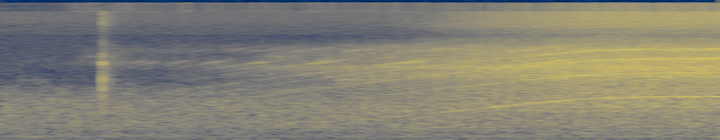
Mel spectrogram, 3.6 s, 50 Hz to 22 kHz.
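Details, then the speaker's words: Game Changer RC cooling fan on an RC car, powered on 3S: thin whine climbs smoothly over a few seconds into a strong jet-like rush, no rattle or tick; healthy fan spool-up. "Dude, listen to this fan. I don't know if you heard it. Listen to this thing spool up. This is on 3S."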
